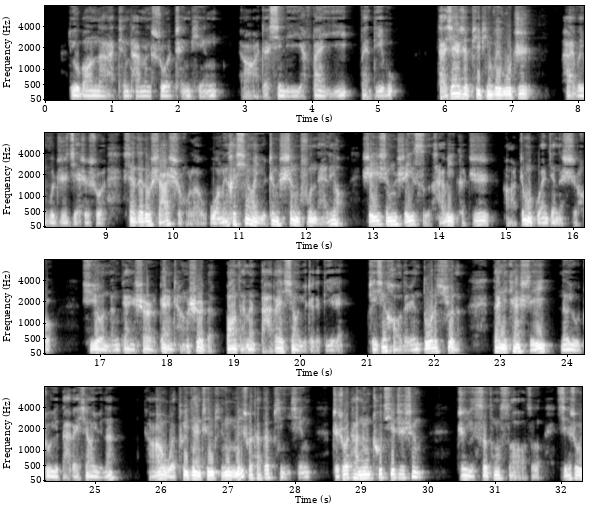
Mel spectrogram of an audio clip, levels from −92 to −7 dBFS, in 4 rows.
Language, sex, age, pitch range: Chinese, male, 50-69, 90-120 Hz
